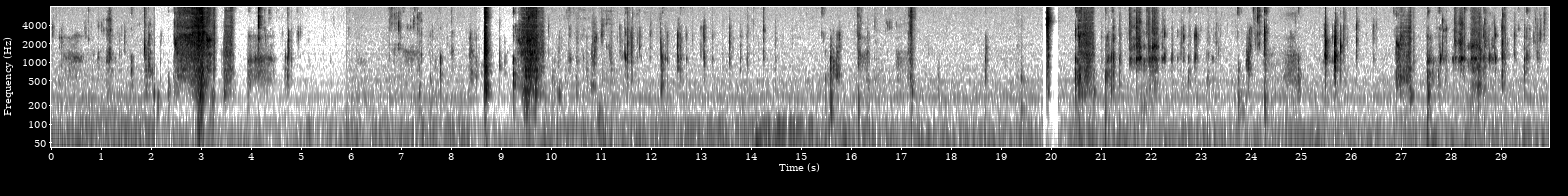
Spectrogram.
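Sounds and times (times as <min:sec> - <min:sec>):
wet slurping: 0:02.4 - 0:03.7
chewing: 0:09.9 - 0:14.6.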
